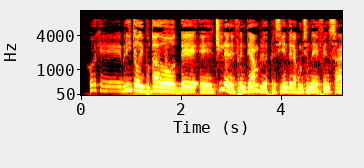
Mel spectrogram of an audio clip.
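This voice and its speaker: Noticeable background noise sits under a man talking at a fairly quick pace. His fairly high voice shows ordinary pitch variation. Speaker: radio host. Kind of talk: interview. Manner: halting.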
